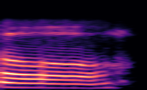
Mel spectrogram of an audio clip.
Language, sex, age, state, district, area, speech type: Bengali, male, 30-45, West Bengal, Uttar Dinajpur, rural, conversation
